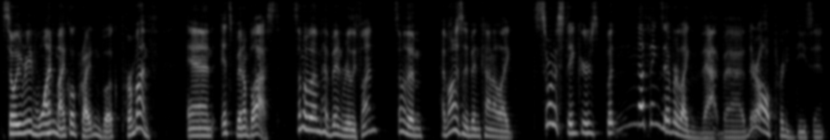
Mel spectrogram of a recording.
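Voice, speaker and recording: A man's voice: a little high, very animated, normal speed, dull audio. A man chatting casually as he hosts a book review, informal and a bit scattered and hesitant, sounding tired.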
